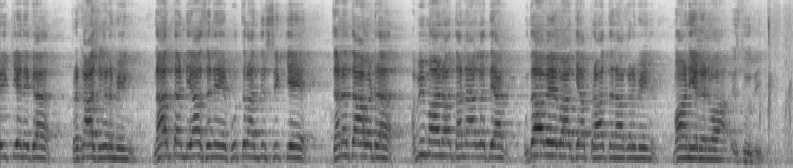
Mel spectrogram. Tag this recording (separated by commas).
Speech, man speaking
